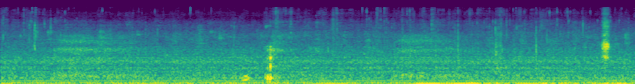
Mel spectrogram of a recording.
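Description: A man slurping and chewing spaghetti: two hissing slurps with a single sharp click between them, over a steady low hum.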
